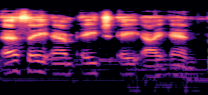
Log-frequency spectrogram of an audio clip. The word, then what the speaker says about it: Samhain: Halloween's roots date back to the ancient festival of Samhain, which is I don't understand. It's spelled S A M H A I N, but it's pronounced Samhain, like S O W I N.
